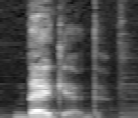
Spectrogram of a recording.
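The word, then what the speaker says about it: בגד: The next word is Beged. Again, the stress or the accent falls on the first syllable. It's Beged.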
